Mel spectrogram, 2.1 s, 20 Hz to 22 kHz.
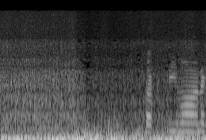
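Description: Swaraj 855 tractor's three-cylinder diesel engine running steadily with a low, even rumble as it pulls a rotary rake through straw. A man's voice starts speaking near the end.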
